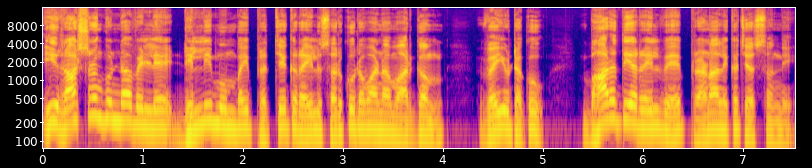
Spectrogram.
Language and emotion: Telugu, neutral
